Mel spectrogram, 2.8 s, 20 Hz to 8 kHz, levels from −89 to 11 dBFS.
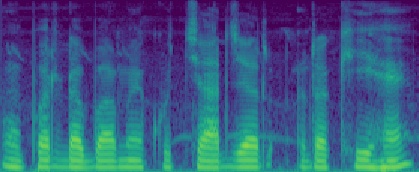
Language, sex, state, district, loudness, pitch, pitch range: Hindi, male, Jharkhand, Deoghar, -15 LUFS, 120 Hz, 115-120 Hz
